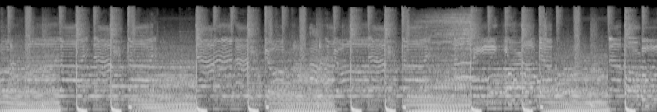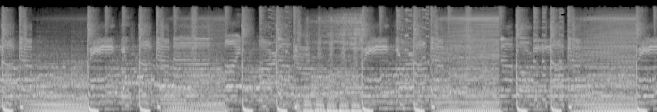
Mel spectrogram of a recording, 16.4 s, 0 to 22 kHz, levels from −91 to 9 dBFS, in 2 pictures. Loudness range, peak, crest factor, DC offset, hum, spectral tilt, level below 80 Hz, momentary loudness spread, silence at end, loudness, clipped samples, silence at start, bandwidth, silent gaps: 1 LU; 0 dBFS; 12 dB; under 0.1%; none; -4 dB/octave; -16 dBFS; 3 LU; 0 s; -13 LUFS; under 0.1%; 0 s; 17 kHz; none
